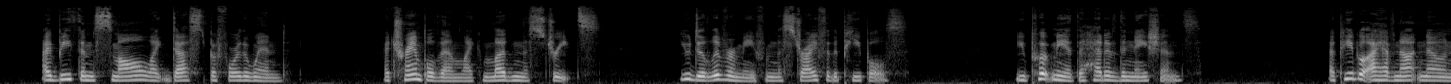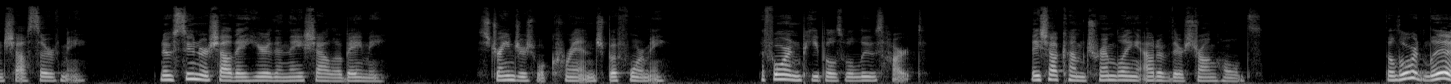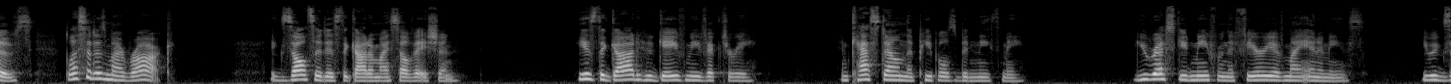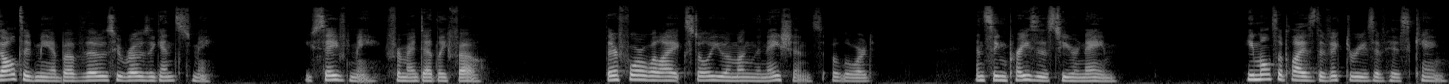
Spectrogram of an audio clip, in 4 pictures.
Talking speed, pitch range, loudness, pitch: 155 wpm, 170-200 Hz, -24 LUFS, 185 Hz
